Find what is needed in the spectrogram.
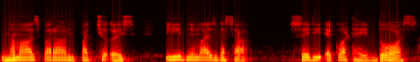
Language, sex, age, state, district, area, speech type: Kashmiri, male, 18-30, Jammu and Kashmir, Kupwara, rural, spontaneous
